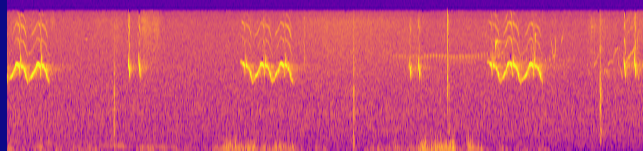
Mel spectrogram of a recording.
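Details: Many-colored Chaco finch (Saltatricula multicolor) in Sierra de las Quijadas National Park gives short, high, jittery zigzag phrases about every two and a half seconds, with low wind rumble and a few sharp clicks.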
